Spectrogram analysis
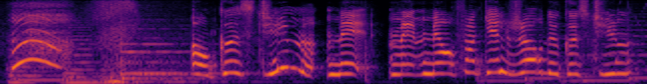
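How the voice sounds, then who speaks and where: Cartoon girl, earnest, touchy, extremely high pitch, music underneath. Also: big pitch swings, slow pace, exaggerated voice. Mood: puzzled. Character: earnest, easily indignant girl rider. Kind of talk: French cartoon dub. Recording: music behind.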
